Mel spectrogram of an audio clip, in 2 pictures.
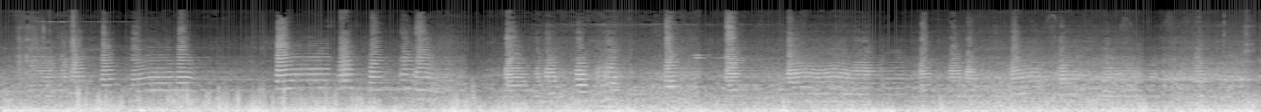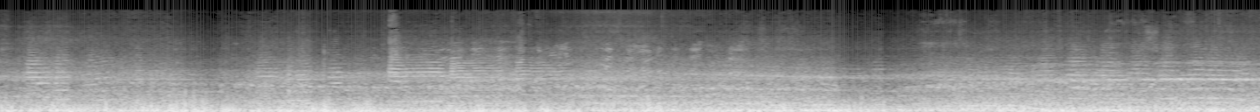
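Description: Busy downtown street traffic: a steady rumble of passing vehicles with people talking nearby. Near the end, a siren comes in with a long gliding wail.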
